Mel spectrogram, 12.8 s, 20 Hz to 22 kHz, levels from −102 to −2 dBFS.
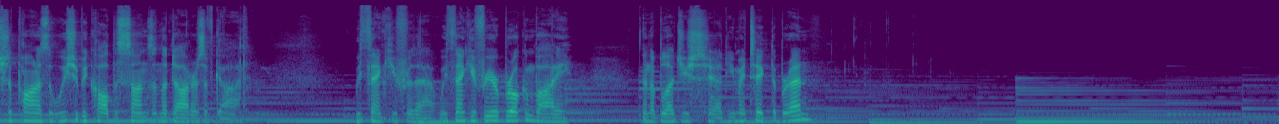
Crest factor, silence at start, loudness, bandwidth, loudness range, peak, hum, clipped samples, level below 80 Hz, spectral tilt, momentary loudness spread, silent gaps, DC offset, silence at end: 24 dB; 0 s; -46 LUFS; 18 kHz; 13 LU; -24 dBFS; none; under 0.1%; -84 dBFS; -3.5 dB/octave; 22 LU; none; under 0.1%; 0 s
